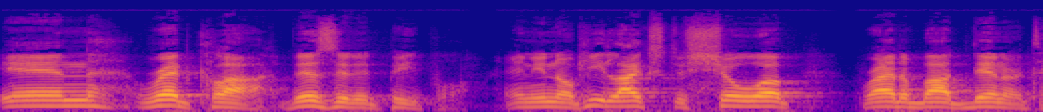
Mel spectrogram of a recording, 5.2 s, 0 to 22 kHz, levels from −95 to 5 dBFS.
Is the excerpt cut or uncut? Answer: cut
